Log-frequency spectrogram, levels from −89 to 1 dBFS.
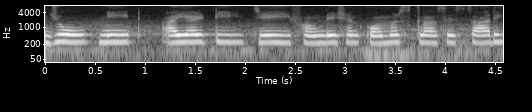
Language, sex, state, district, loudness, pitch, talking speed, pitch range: Hindi, female, Uttar Pradesh, Budaun, -14 LUFS, 245 Hz, 115 wpm, 240-255 Hz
